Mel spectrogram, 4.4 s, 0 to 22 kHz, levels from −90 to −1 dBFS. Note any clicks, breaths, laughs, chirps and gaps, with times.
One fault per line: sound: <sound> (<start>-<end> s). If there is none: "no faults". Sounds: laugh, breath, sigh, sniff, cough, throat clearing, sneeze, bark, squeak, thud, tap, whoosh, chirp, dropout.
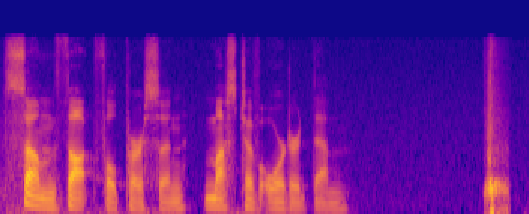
sound: whoosh (4.0-4.3 s)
